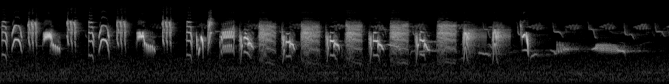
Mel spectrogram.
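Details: A breeding-season marsh warbler, known to copy European and African birds, delivers a lively stream of quick, loud chattering notes. It ends in softer rising and falling whistled slurs.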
